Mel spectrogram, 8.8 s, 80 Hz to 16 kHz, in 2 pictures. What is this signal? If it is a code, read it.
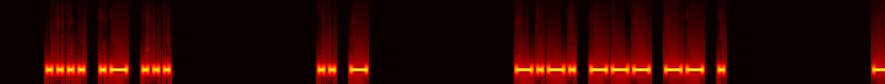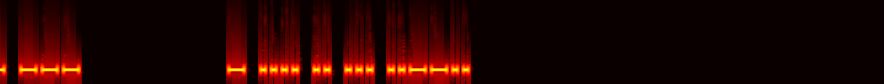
Morse code, heard as a keyed tone, about 46 wpm, 700 Hz. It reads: HAS IT COME TO THIS?
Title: 4x Word-Spacing - Sentences from Top 100 Words - 45wpm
